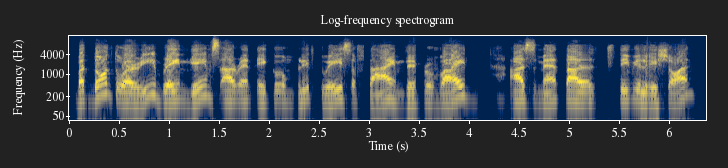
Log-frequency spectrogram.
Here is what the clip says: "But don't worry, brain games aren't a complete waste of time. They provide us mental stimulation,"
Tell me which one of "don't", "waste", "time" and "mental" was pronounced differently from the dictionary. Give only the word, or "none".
waste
